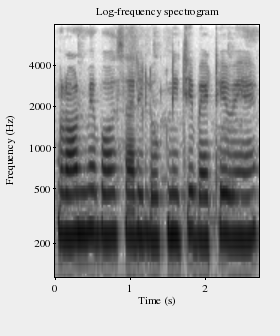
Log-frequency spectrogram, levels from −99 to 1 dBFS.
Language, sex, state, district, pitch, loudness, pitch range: Hindi, female, Bihar, West Champaran, 230 Hz, -12 LUFS, 220-235 Hz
